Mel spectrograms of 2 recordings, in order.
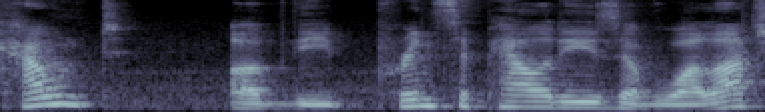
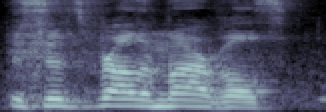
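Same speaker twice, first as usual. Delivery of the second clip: dramatic hype; 4 semitones higher, 8 dB louder, faster than usual. Acted. Dramatic final-question hype.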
